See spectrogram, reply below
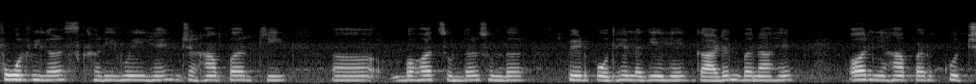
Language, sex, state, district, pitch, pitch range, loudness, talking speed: Hindi, female, Madhya Pradesh, Dhar, 200 Hz, 195-205 Hz, -20 LUFS, 140 wpm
